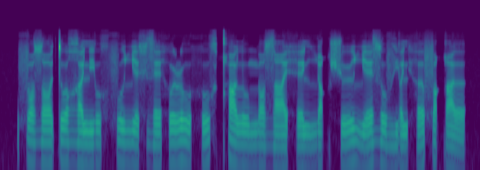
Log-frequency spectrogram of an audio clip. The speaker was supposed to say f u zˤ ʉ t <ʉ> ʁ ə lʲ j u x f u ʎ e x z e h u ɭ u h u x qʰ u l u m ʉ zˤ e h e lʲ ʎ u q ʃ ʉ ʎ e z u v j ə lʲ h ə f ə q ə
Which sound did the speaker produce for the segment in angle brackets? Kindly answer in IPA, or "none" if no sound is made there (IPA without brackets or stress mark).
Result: u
